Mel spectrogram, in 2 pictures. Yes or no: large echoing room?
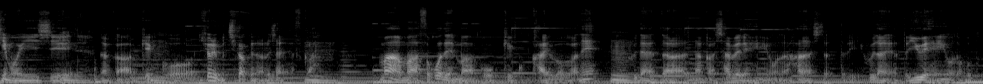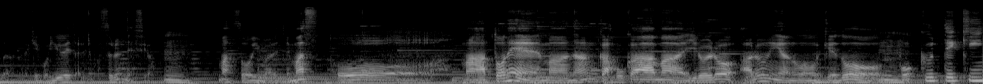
no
